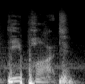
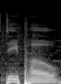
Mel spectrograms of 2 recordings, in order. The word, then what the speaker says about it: Depot: part 13 where I will be in the deot no it's Depot I know people going to start correcting me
